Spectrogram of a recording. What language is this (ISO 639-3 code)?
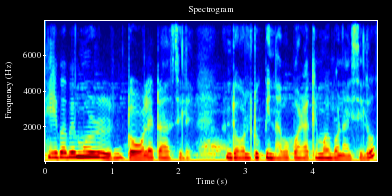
asm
